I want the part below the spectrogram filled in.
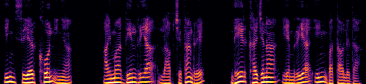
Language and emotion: Santali, sad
